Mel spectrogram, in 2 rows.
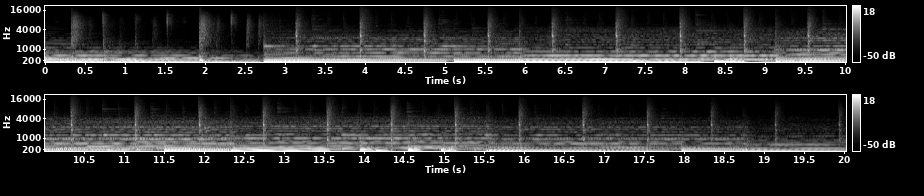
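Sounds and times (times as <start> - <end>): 
karaoke backing music chorus bridge: 0.0 - 20.0.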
